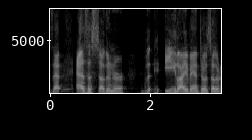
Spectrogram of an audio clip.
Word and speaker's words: Eli Vanto: Do you mean Eli Vanto? Eli Vanto. That's the way he's pronounced in the audiobooks.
